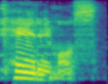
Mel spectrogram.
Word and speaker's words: queremos: the beginning, quiero, quieres, and without the I it's a que kind of sound, so queremos, almost like you're saying care, as in I care for someone, so queremos, queréis.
